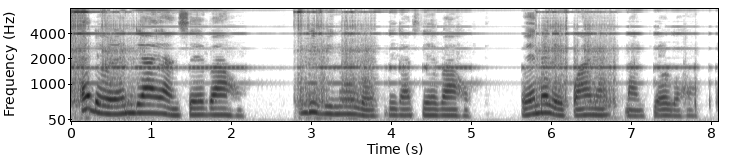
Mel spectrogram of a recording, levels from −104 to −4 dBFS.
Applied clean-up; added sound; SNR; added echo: neural mask model RNNoise.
